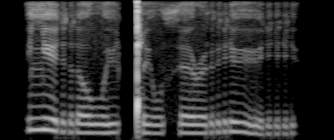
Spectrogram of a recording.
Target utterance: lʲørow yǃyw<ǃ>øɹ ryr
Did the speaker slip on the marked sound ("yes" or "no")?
yes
